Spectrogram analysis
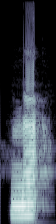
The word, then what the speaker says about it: ந: மேடான பகுதியை முன்னண்ணம் முன்னாடி ந முன்னத்தை தொட்டு சொல்லணும் நாம அதான் ந அப்ப அந்த மாதிரி சொல்றதுதான் நம்ம சொல்லும்போதே தன்னகரமா இருந்தா நம்ம நாக்க முன்னண்ணத்தில வச்சு சொல்லணும் அப்பதான் அது சரியான உச்சரிப்பு.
